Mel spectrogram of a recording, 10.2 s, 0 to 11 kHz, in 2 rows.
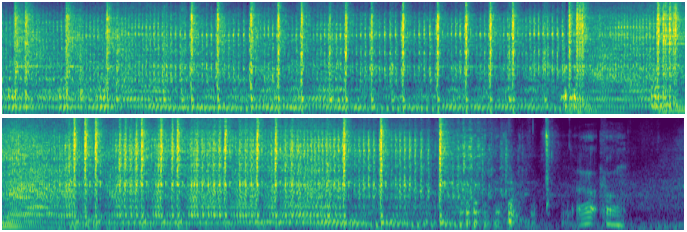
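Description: A 1986 Honda TRX250R ATV with a stroker two-stroke engine, still cold, runs and revs close by, rasping loud with rapid popping pulses and rising and falling throttle blips, then fades toward the end.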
